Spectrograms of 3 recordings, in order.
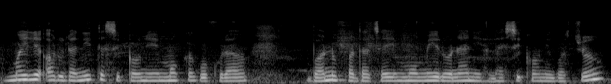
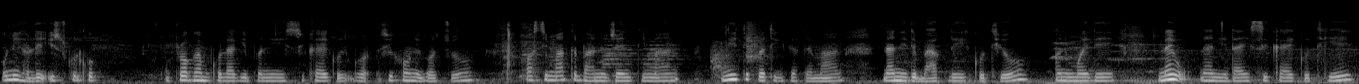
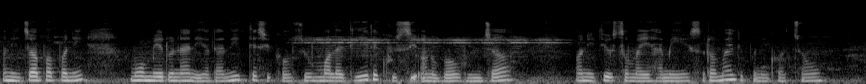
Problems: constant background noise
